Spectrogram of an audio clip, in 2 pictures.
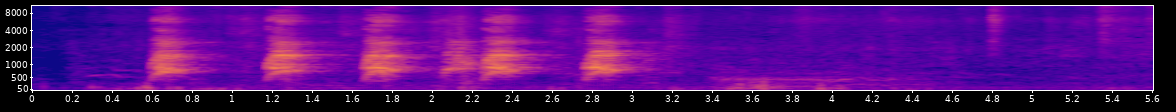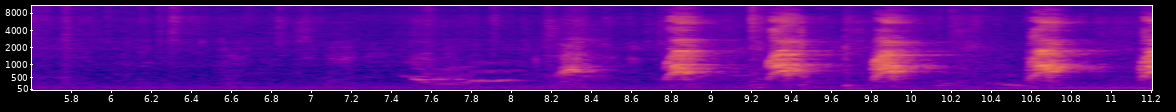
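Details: German Shepherds barking as a cat narrowly escapes them: a run of loud, deep barks about twice a second, a pause filled with low rumbling and a brief voice, then a second volley of rapid barks.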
